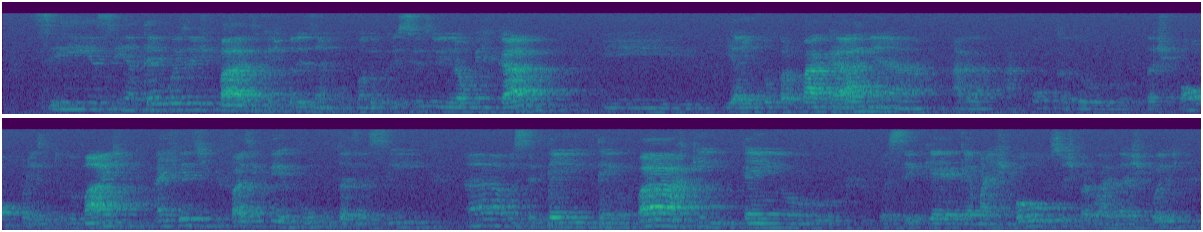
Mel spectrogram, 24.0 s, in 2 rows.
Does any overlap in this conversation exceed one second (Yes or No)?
No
